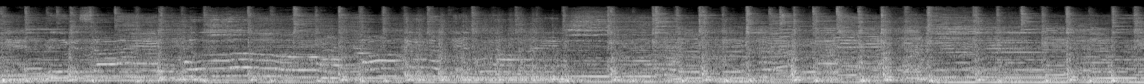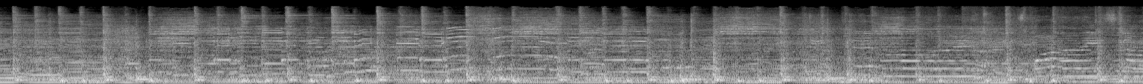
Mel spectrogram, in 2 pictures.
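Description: A live country band plays with a woman singing lead, backed by electric and acoustic guitars and a drum kit.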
